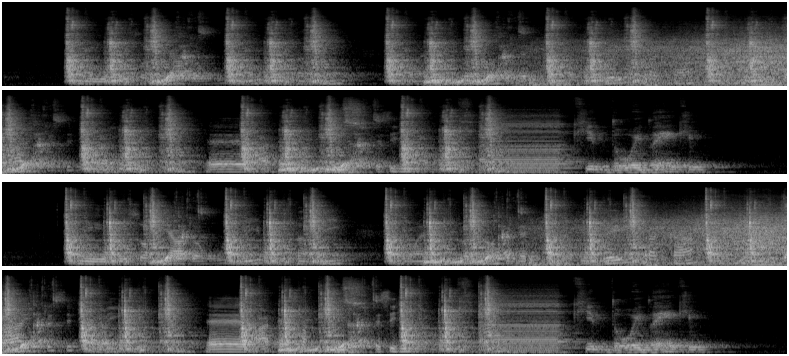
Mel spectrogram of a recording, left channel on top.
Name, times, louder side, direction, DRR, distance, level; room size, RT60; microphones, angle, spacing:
sound 1, 0.6-3.3 3.8-9.7 10.2-13.4, right 2 dB, 75° right, 1.1 m, -23 dB
voice 1, 0.8-3.4 4.0-7.0 7.4-9.3 9.9-12.4, right 4 dB, 45° right, 10 dB, 0.4 m, -32 dB
voice 2, 11.1-11.5 12.4-12.6 13.6-14.8, right 1 dB, 10° right, -2 dB, 1.1 m, -28 dB
10.0 x 3.8 x 2.4 m, 0.99 s
head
